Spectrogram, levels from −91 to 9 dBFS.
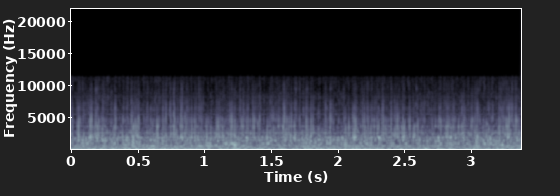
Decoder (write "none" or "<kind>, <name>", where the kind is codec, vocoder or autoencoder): vocoder, BigVGAN v2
